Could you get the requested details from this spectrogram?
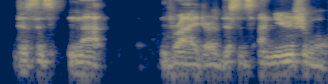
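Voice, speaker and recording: A man with an American accent speaks in a somewhat breathy voice. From San Francisco, US West Coast. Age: 60s. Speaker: peer support presenter. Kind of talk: webinar presentation.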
